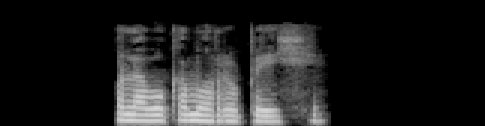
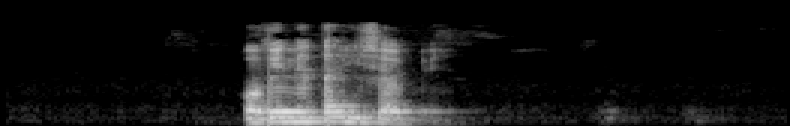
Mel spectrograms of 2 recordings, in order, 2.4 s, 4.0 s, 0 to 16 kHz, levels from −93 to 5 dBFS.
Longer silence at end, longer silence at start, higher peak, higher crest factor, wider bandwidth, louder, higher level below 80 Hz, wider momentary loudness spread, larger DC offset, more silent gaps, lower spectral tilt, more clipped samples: second, 0.8 s vs 1.9 s; second, 0.6 s vs 1.25 s; about the same, -2 dBFS vs -2 dBFS; about the same, 16 dB vs 18 dB; about the same, 7.4 kHz vs 8 kHz; about the same, -15 LUFS vs -15 LUFS; about the same, -56 dBFS vs -52 dBFS; first, 20 LU vs 9 LU; neither; neither; first, -8.5 dB/octave vs -6 dB/octave; neither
